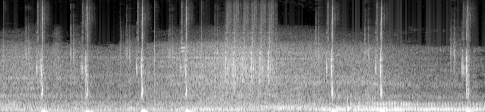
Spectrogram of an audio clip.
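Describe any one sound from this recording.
Paper folds over with short, crisp swishes.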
